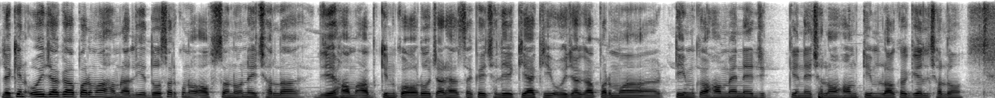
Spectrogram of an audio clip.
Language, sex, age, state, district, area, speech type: Maithili, male, 30-45, Bihar, Darbhanga, urban, spontaneous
